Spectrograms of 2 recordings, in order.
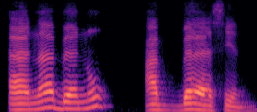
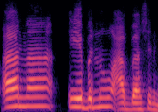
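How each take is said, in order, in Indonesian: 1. Kata ini tersambung tanpa vokal sebelum bnu. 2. Vokal i yang terpisah diucapkan sebelum bnu. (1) "Ini pembacaan yang betul adalah" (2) "boleh juga ... pakai i"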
